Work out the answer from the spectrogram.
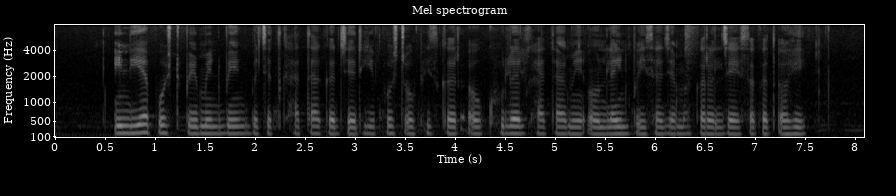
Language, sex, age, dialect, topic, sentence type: Chhattisgarhi, female, 18-24, Northern/Bhandar, banking, statement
